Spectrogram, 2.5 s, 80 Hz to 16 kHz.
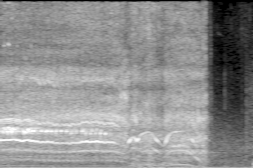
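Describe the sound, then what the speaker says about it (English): A power drill whines steadily while boring holes in a scrap metal piece during a 1968 C10 truck build. The motor pitch wavers under load, then the drill cuts off and leaves near silence. "Now I just gotta drill some holes in it."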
